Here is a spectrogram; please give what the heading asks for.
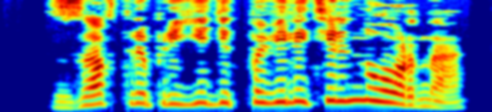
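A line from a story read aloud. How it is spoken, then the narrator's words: Joyful young woman. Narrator (Russian): радостно ответила молодая жрица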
